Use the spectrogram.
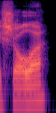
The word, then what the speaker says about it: Shola: Well, the funny thing is, Shola, am I pronouncing your name correctly, Shola?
